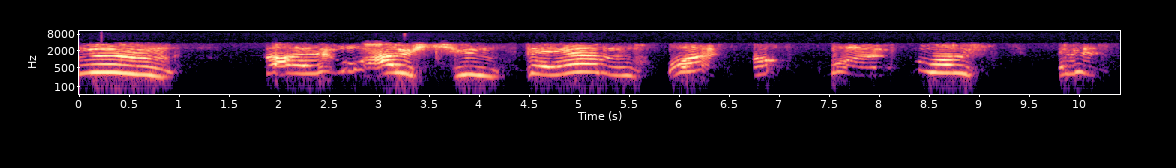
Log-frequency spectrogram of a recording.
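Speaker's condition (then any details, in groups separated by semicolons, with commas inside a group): Cerebral palsy; friend Judy interprets and repeats her answers for listeners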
